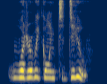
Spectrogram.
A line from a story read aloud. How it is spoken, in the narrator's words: asked, his voice wavering a little on the words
